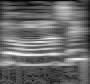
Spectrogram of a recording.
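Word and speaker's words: twelve: Já o número 12, que muitas pessoas confundem, é mais simples. Tem alguma amiga chamada Tuane? 12. Você vai juntar 12.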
